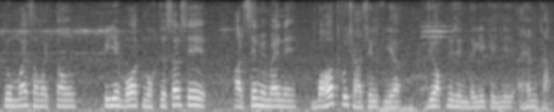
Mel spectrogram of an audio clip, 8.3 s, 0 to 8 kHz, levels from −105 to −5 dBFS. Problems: constant background noise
